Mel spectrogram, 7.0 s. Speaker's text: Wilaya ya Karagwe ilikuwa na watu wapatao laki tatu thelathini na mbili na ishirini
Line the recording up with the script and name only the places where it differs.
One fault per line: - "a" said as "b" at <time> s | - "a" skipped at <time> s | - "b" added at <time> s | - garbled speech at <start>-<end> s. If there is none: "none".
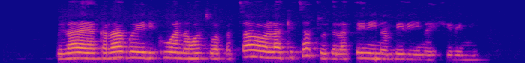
none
